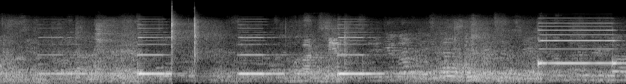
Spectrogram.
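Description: Electronic bout timer beeping: four short, lower beeps about a second apart, then one longer, higher beep near the end, the countdown that signals the next round is about to start. Two sharp clicks come between the second and third beeps, over the murmur of a talking crowd.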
